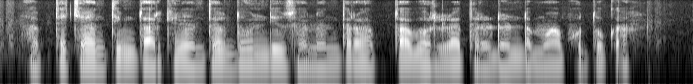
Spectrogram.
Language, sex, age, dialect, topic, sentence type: Marathi, male, 25-30, Standard Marathi, banking, question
